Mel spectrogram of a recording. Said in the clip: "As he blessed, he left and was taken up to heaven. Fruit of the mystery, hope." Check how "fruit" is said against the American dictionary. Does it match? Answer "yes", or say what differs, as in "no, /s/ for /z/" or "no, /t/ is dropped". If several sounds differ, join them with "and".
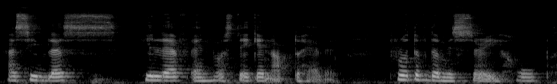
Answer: yes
